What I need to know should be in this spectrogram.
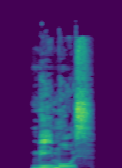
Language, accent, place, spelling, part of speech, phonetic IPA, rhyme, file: German, Germany, Berlin, Memos, noun, [ˈmeːmos], -eːmos, De-Memos.ogg
- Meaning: plural of Memo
